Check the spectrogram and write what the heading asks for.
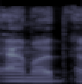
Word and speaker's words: Ahmed: And I would just say Ahmed and like let them sort of mangle my name.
